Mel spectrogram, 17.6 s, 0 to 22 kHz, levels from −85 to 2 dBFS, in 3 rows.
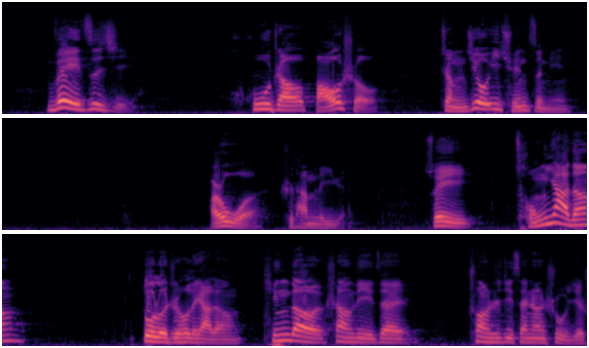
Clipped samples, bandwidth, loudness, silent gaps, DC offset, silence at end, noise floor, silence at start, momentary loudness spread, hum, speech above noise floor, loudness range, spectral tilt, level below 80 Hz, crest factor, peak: under 0.1%; 15 kHz; -32 LUFS; none; under 0.1%; 0 s; -71 dBFS; 0.45 s; 19 LU; none; 40 dB; 7 LU; -6 dB/octave; -58 dBFS; 16 dB; -18 dBFS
